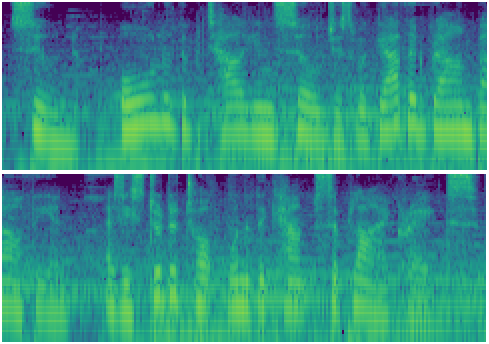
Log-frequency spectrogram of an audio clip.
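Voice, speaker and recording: A woman playing the solemn storyteller of a fantasy audio drama, narrating in a measured, dramatic way. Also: medium pitch, over music, close to an everyday voice.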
